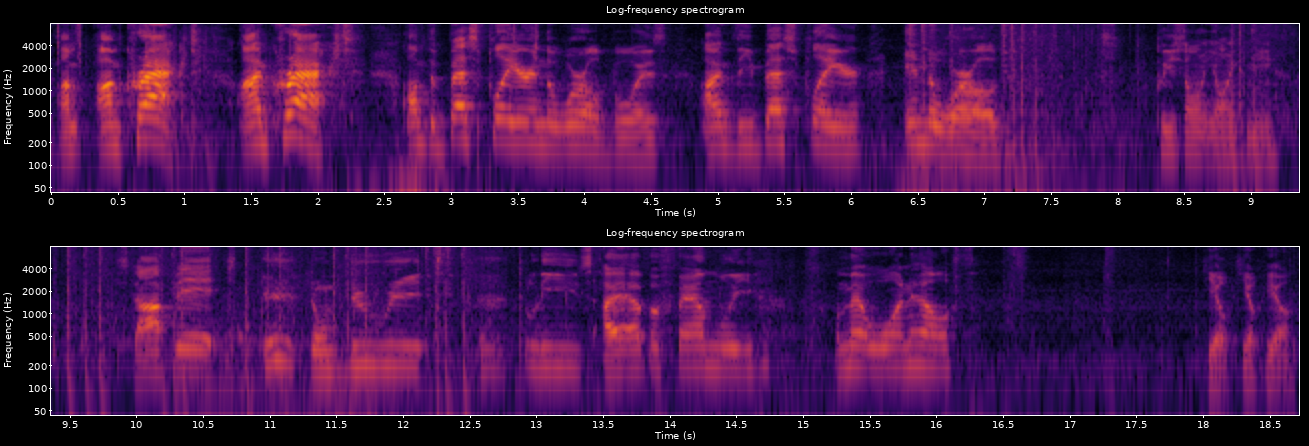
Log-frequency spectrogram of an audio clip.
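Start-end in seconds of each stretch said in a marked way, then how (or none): 0.1-2.3 loud, high hype yell; hyped shout. Real, not acted. Hyped boasting mid-fight. 2.7-7.2 cocky, higher show-off voice; mock bragging. Mock boasting. 8.3-16.3 high whiny begging; mock pleading. Pleading with enemy, jokey.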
